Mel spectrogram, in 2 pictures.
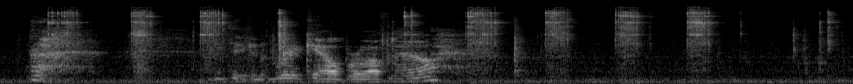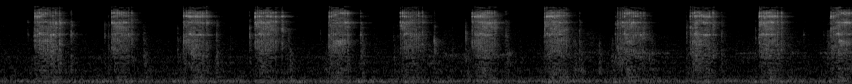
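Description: A ratchet wrench clicks in quick, regular bursts.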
